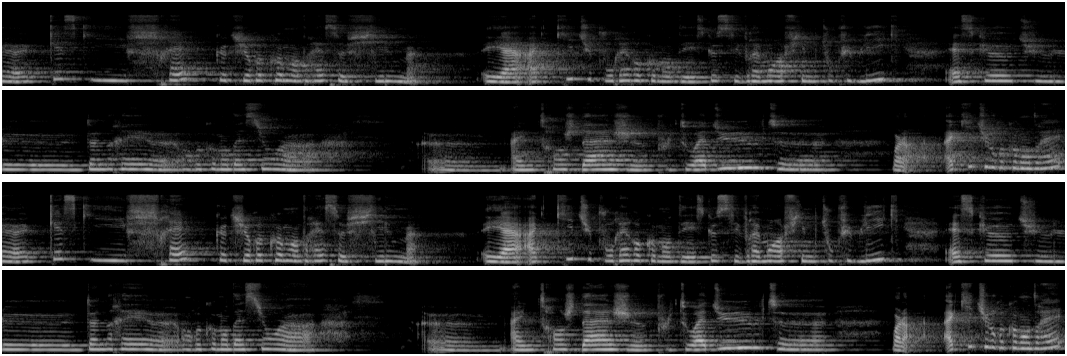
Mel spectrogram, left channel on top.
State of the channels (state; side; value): normal; both; correlation 0.68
